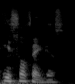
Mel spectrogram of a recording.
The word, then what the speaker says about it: oesophagus: मैंने कल भी आपको बताया था यहां पे जो ओ है ना इसको साइलेंट पढ़ना है। ई से स्टार्ट करना है इससोफेगस।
